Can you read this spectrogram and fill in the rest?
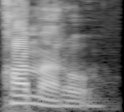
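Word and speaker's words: القمر: in the other noun we do pronounce the lamb we say al kamaru al kamaru now the reason why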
